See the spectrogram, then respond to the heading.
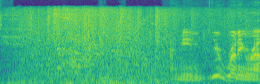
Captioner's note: lasers shooting; shouting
